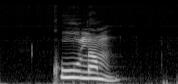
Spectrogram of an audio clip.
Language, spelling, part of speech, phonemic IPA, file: Tamil, கூலம், noun, /kuːlɐm/, Ta-கூலம்.ogg
- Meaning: grain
